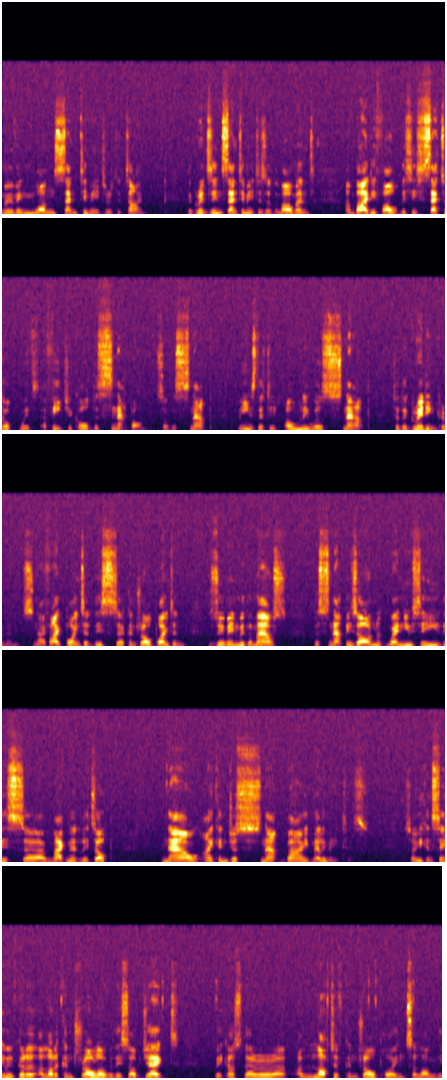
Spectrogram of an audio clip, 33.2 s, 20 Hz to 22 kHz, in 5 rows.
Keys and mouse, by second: 3.9-8.6 middle drag, 15.3-19.2 middle drag, 22.3-24.1 drag, 28.7-31.4 drag, 32.0-33.1 drag.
